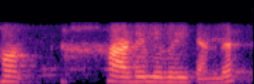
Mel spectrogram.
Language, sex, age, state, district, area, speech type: Sindhi, female, 45-60, Uttar Pradesh, Lucknow, rural, conversation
